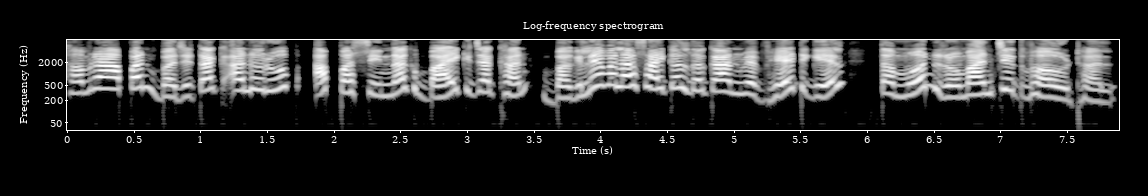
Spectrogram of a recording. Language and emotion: Maithili, happy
